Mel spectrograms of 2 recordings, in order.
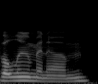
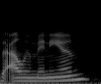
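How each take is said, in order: First: It is said with four syllables, American style. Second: It is said with five syllables, British style. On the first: This is the form used in America. "we stuck with aluminum" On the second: This is the form used in England. "England stuck with aluminium"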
